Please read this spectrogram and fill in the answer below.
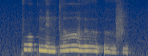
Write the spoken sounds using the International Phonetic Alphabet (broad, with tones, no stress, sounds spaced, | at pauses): k w o˥˩ k̚ n e˧ n p l ɤː˥˩ l ɯː˧ ʔ ɯː˨˩ f i˨˩ t̚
